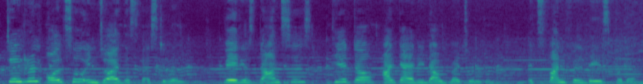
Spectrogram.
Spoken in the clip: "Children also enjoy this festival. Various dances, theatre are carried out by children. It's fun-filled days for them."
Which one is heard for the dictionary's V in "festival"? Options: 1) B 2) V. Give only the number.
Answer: 2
